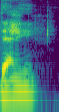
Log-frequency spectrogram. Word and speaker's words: Denis: Looking at how to pronounce with the typical French Canadian or French pronunciation, Denis Villeneuve. Do not pronounce the S to Denis, it is silent. – I was right about Denny. – Do not say Denis.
